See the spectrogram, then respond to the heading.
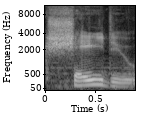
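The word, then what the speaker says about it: sceadu: supposed to be if you saw s c e a du I like shadu or something I get that people wouldn't have pronounced shadu and if they wanted people to pronounce it like it's pronounced in Old English I can get how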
